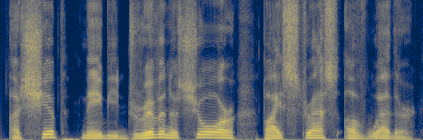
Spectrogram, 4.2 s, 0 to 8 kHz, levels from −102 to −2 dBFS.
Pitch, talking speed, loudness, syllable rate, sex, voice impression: 125 Hz, 140 wpm, -20 LUFS, 3.9 syllables/s, male, masculine, very adult-like, cool, slightly intellectual, slightly wild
